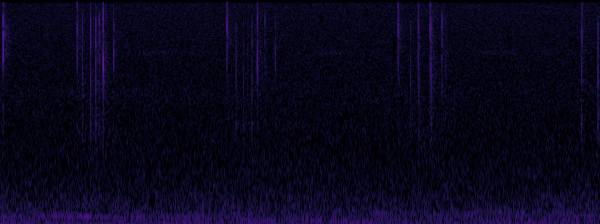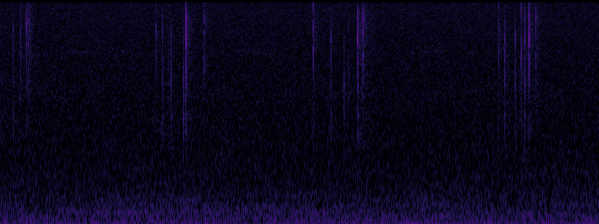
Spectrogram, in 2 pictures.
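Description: A wax pillar candle is tapped slowly with long nails, giving soft, bright little clicks in small clusters spaced a second or two apart. The taps are quiet and short, sitting over a steady low background hum.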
